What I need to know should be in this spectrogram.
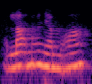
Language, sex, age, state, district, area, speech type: Santali, female, 30-45, West Bengal, Uttar Dinajpur, rural, spontaneous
